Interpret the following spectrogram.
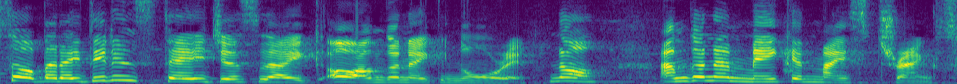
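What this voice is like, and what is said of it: Speaks English with an accent. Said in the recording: “I will be self-conscious about my accent ... afraid and ashamed of my accent, now it's my signature ... You hear my voice, you're probably going to recognize it”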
